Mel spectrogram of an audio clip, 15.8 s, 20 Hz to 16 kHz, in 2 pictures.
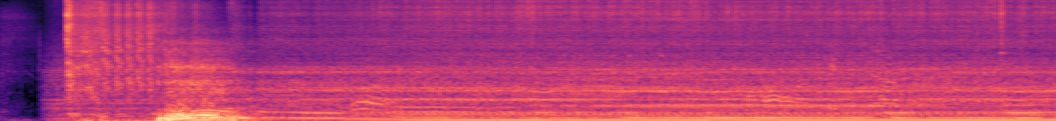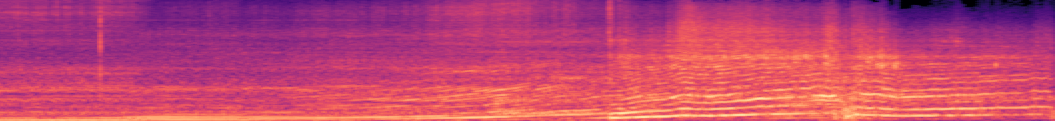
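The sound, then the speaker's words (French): A Ferrari Formula 1 race car engine fires up with a sharp burst, settles into a steady high-pitched idle, then revs up and down in rising, screaming sweeps, loud, with no one talking. “Si vous aimez la Scuderia, ce doux bruit a quelque chose d'hypnotique.”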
